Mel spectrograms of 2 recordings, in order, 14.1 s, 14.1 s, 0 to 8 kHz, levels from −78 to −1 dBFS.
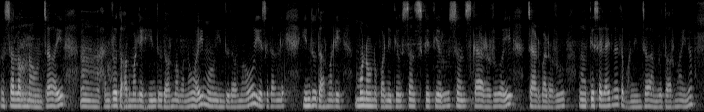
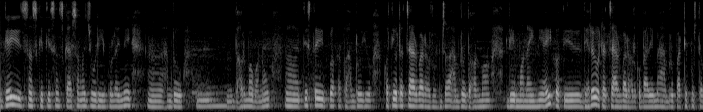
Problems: none marked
